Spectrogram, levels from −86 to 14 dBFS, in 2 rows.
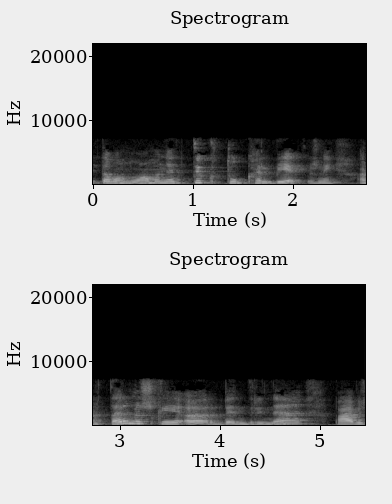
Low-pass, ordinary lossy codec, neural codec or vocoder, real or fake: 7.2 kHz; AAC, 48 kbps; none; real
